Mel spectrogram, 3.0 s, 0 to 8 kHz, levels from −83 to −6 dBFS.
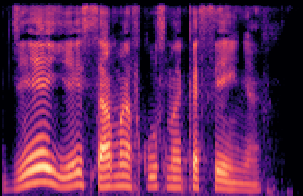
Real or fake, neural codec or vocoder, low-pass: fake; codec, 16 kHz, 4.8 kbps, FACodec; 7.2 kHz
